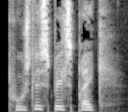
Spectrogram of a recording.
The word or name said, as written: puslespilsbrik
